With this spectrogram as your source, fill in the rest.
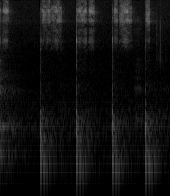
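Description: Hand writing numbers on paper for a fifth-grade math exercise, four distinct pen strokes in a regular rhythm, close and quiet, each a short scratchy burst fading out.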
